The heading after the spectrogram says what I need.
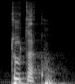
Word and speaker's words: tout à coup: Tout à coup. Que significa de repente. Tout à coup. Como se fossem duas palavras que eu vou juntar novamente. Tout à coup. P final eu não vou falar, tá?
